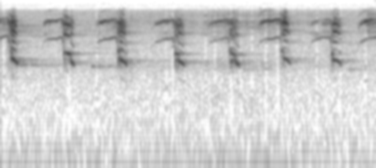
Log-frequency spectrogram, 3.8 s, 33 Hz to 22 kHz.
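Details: Greater spotted eagle in Estonia on 2 July 2020, 9:02 am; a male brings prey (voles, a bird) to his eaglet, four weeks old. Fast run of piercing, downslurred yelps with rising whistled overtones, about two per second.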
